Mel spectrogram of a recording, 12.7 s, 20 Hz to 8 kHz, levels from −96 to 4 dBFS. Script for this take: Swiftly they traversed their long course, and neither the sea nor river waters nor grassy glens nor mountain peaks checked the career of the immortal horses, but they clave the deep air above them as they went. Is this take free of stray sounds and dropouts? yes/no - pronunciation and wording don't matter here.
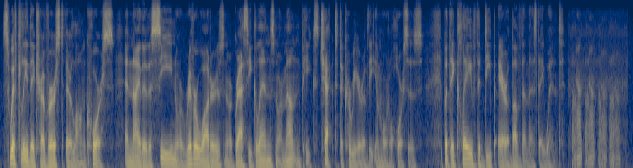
no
